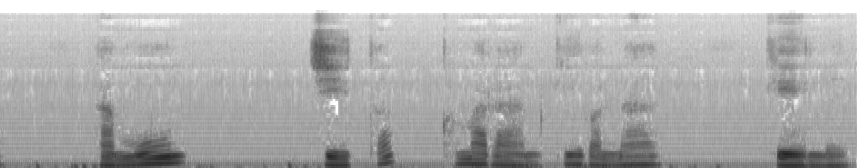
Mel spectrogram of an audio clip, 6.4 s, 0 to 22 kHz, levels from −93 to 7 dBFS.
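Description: A mains buzz runs under the speech from start to finish. Sharp switching spikes from the 60 Hz supply leak into the signal twice per cycle. This creates a ladder of harmonics. It sounds like a steady, raspy drone, roughly 25 dB below the speech.

The speech itself is rough and grainy throughout. Noise fills the gaps between the pitch harmonics, and nothing is present above 15.6 kHz. This is likely low-delay AAC compression. Its short frames resolve harmonics poorly, and the heavy damage points to a bitrate near 24 kbps.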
